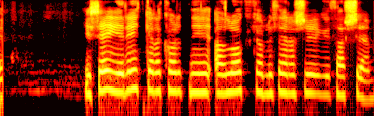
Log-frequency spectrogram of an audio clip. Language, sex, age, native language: Icelandic, female, 14, Icelandic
